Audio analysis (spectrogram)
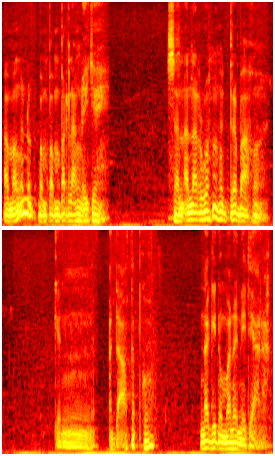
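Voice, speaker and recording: Actor as everyday man in an Ilocano romance serial, lowish pitch, slight background noise. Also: big pitch swings, normal speed, gravelly, pauses often, a little mellow, heavily acted. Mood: conversational. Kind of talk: Ilocano radio drama acting.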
